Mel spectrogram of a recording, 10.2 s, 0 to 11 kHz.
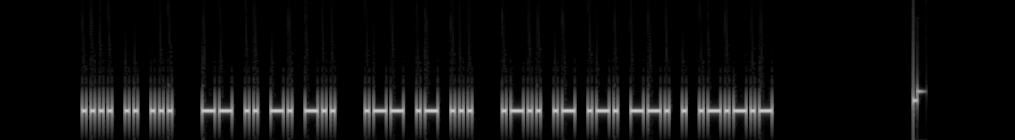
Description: Morse code, heard as a keyed tone, about 28 wpm, 700 Hz. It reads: HIS MIND WAS LARGE.
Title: Sentences from Top 1000 Words - Review Part 1 - 28wpm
